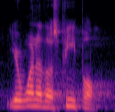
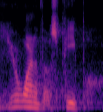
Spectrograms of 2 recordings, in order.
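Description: First: Said in the usual way. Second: Softly retold. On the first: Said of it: "He goes". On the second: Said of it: "He said".

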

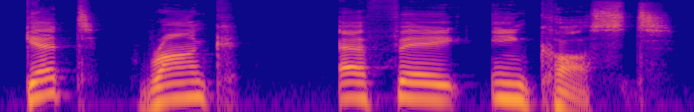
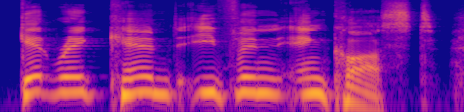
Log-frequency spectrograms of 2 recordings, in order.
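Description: First: Slow, halting go at a foreign name; careful pronunciation attempt. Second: Foreign name run together, higher pitched; attempt at saying fast. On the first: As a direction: sound out the name piece by piece. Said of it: "I'm gonna do my best". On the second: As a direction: stumble through the name in one go. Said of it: "I'll try to say it fast". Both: Shown as a demonstration.

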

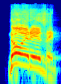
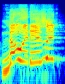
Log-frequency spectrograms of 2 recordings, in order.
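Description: First: Firm denial. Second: Sharp denial. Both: Real, not acted.

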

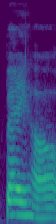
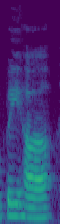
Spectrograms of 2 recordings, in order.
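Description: First: Behar said as bay-HAR; first pronunciation. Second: Behar said as bee-HAR with an r; alternative pronunciation. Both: Shown as a demonstration. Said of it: "or Behar".

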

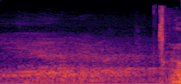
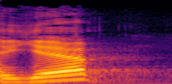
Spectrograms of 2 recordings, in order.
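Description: First: Breathy unvoiced whisper; whispered yep. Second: Loud cheerful yep; congregation response. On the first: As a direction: answer it under your breath. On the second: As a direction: model the answer for them. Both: Shown as a demonstration.

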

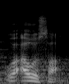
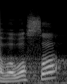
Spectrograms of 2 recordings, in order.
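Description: First: "وأوصى" as wa-aw-saa, falling; single-s reading. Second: "ووصى" as wa-was-saa, raised at the end; doubled-s reading. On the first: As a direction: say "وأوصى" with aw and a light s. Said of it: "أبلغ من". («وأوصى» بتخفيف الصاد) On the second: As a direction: say "ووصى" with a firm double s, rising. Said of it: "يعني القراءة". («ووصى» بتشديد الصاد) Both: Shown as a demonstration.

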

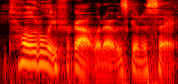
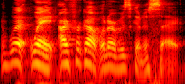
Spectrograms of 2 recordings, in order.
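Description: First: Softer, voice fading out; trailing off. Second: Said in the usual way. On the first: Real, not acted. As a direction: let it trail away, lost in thought. Forgets mid-story, voice dropping away.

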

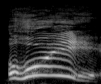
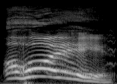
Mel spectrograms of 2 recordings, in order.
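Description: First: High, far-carrying lookout call; shouting from crow's nest. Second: High lookout call down from above; shouting from crow's nest. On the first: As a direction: call it down from the mast. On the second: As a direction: hail the deck from the mast. Lookout calls again. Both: Acted.

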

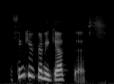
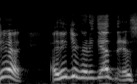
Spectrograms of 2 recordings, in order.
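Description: First: Higher voice at normal volume; retold confiding verdict. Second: High, loud insistence, imitated; retold emphatic verdict. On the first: Casting woman's first verdict, retold. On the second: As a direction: repeat it emphatically, pitched up and loud. Casting woman repeats verdict more firmly.

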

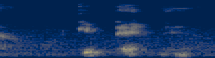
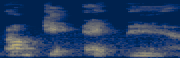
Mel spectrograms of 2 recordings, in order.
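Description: First: "I get that now" repeated almost under the breath, much softer; hushed repeat. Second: Said in the usual way. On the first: Real, not acted. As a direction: let "I get that now" sink into a near-whispered echo, much softer. Repeats phrase, second time hushed.

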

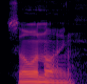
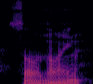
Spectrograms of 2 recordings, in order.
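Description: First: Said in the usual way. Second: Much softer, under the breath; quiet grumble. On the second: Real, not acted. Grumbling to self about the undrinkable keg, very quiet. Grumbles to himself, then repeats it.

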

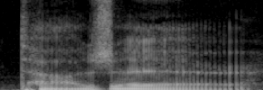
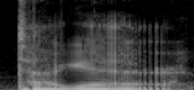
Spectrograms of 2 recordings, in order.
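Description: First: Tager as "tah-ZHAIR"; French-sounding pronunciation. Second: Tager as "TAG-air", hard g; trying a pronunciation. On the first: Host trying out a model's surname, French-sounding pronunciation. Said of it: "that sounds French". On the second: Host sounding out a model's surname, trying a pronunciation. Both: Shown as a demonstration.

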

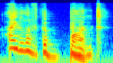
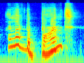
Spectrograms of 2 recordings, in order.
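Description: First: A hint of a slow, doleful old governor saying I love the bunt; mock dour Cuomo. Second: Incredulous. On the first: Host mimicking Cuomo's documentary line, lightly doleful. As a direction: drag out I love the bunt like a glum politician. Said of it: "he says something completely ludicrous". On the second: Real, not acted. Incredulous repeat of the quote.

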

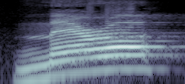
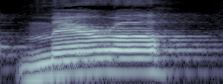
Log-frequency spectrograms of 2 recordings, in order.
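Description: First: The name Marah called out loud and high; emphatic name. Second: "Marah" said again, firm but less loud; repeated name. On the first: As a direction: call out "Marah" like a herald. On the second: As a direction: repeat "Marah" with steady weight. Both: Shown as a demonstration. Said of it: "three times in one sen-, in, in one verse".

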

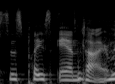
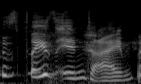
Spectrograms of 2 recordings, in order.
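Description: First: Slow, weight on place. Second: Slow, laughing through "place"; laughing repeat. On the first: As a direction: lean on the word "place" slowly. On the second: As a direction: repeat it while cracking up. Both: Shown as a demonstration. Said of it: "I said it like this".

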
